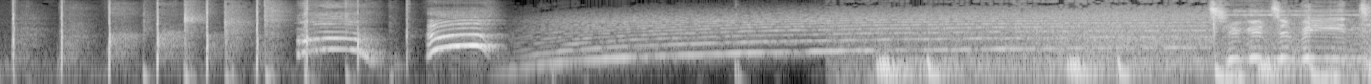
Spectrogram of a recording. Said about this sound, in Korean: 노래 전주에 사이렌 소리가 짧게 나오는데요. 오늘 민방위 훈련 있어서 그 소리로 착각할 수 있는데 헷갈리지 마세요.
